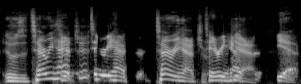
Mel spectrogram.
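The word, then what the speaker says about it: Teri Hatcher: encoder yeah um when Paris was played by ter Hatchet um did I say her name right it was it Terry Hatchet Terry Hatcher Terry Hatcher Terry Hatcher yeah play by yeah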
